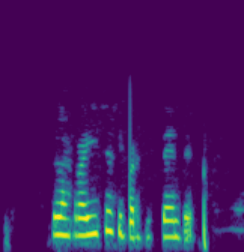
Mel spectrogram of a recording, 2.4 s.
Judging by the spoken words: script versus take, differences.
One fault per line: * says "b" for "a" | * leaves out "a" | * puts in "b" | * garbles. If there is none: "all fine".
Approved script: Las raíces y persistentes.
all fine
